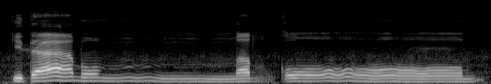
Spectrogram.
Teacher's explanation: قاف حروف مستعلیہ میں سے ہے، اس کو موٹا پڑھیں گے۔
